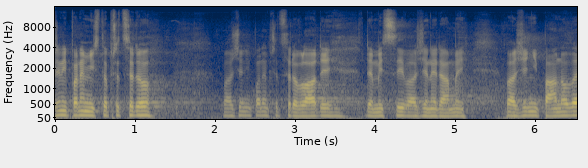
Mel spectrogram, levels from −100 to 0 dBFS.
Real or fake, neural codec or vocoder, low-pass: real; none; 14.4 kHz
